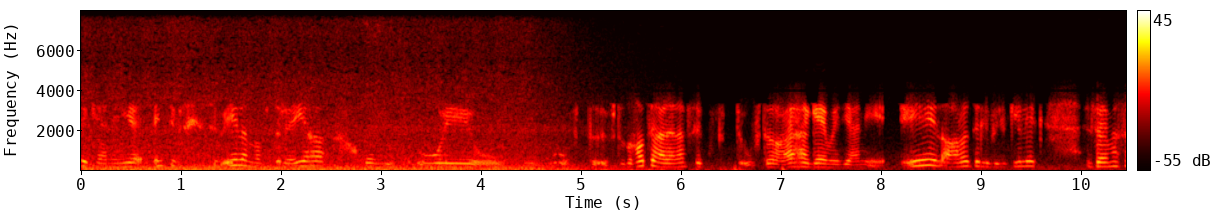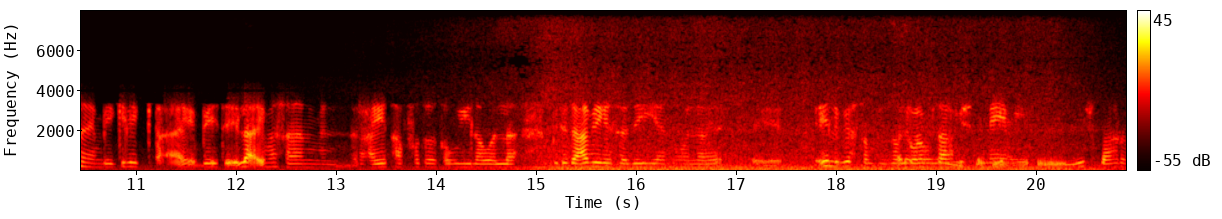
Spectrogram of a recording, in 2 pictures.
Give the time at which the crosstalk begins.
19 s

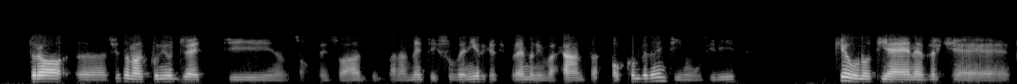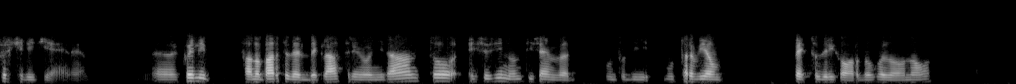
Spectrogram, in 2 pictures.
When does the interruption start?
none

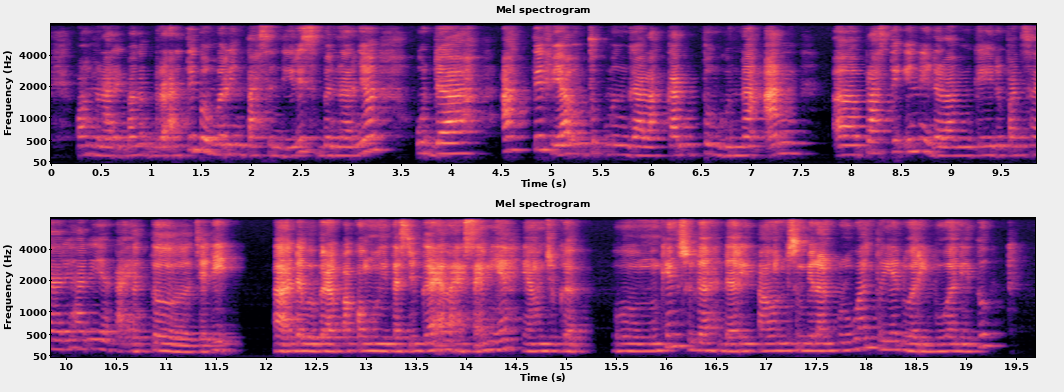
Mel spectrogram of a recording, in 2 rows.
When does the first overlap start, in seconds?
none

